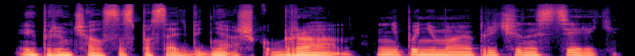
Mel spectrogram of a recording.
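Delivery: low, dry mockery; mocking low voice. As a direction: make fun of his panic. Einar mocks the magistrate.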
